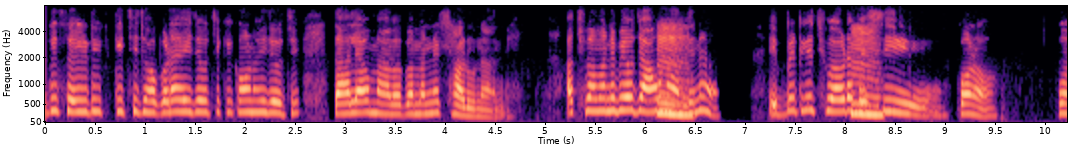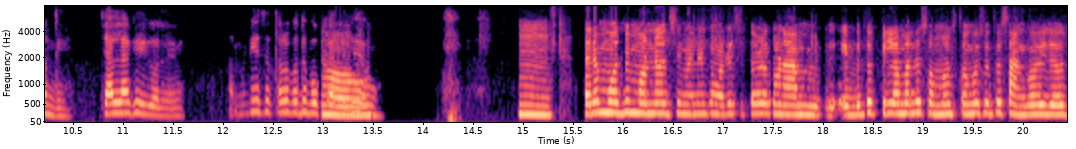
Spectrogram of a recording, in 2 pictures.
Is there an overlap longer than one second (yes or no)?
no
